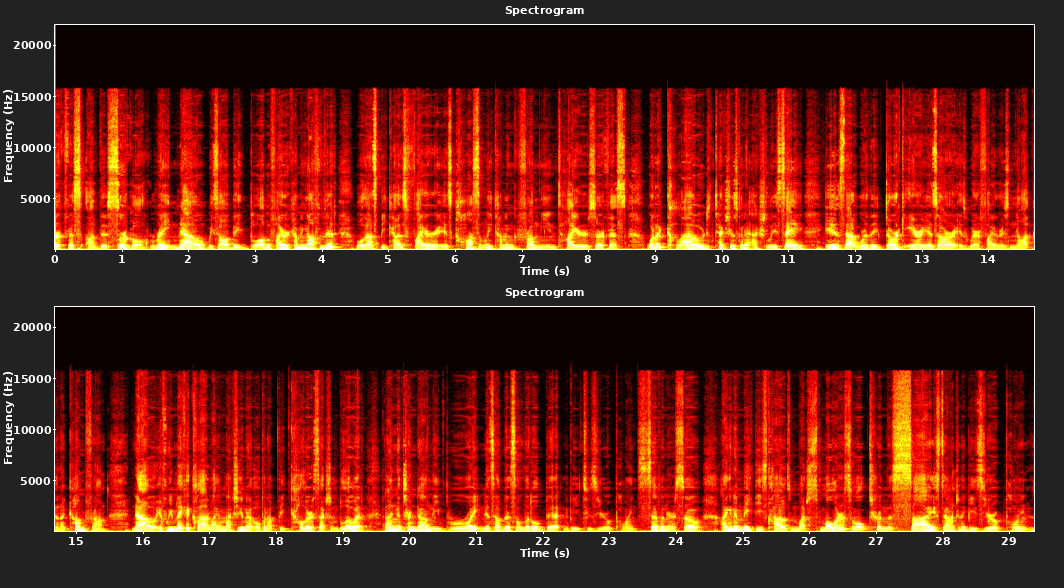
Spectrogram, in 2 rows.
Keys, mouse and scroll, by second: 19.4 ctrl+z.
